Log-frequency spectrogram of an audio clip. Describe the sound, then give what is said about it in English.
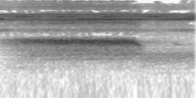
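Male capuchin birds give a dawn chorus in the Guyanan jungle: a drawn-out, droning moan swells and holds for over a second, then drops away, over a constant thin, high insect-like whine. “A herd of nervous cattle? A distant motorboat? The civilizing roar of chainsaws? It's the dawn chorus of male capuchin birds”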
